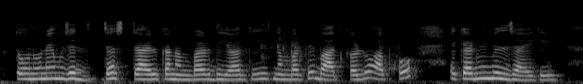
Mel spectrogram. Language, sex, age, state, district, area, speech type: Urdu, female, 18-30, Delhi, South Delhi, urban, spontaneous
